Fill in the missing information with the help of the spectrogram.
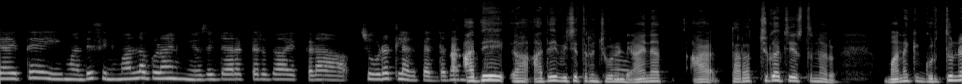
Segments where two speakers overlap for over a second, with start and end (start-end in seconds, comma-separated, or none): none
